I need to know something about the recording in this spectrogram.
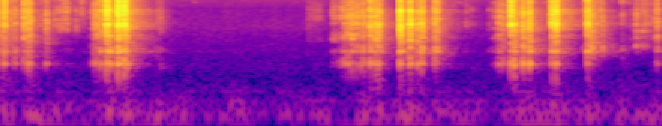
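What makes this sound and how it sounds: A small solid white blackboard chalk stick is held upright over a container and shaved with a metal blade, white powder falling as it is carved. Bright, dry scraping strokes come in three clusters, separated by a near-silent pause in the middle, with very little low end.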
